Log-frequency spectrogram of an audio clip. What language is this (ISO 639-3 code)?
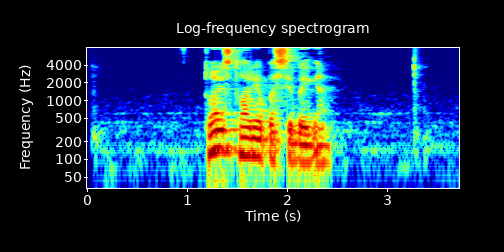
lit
